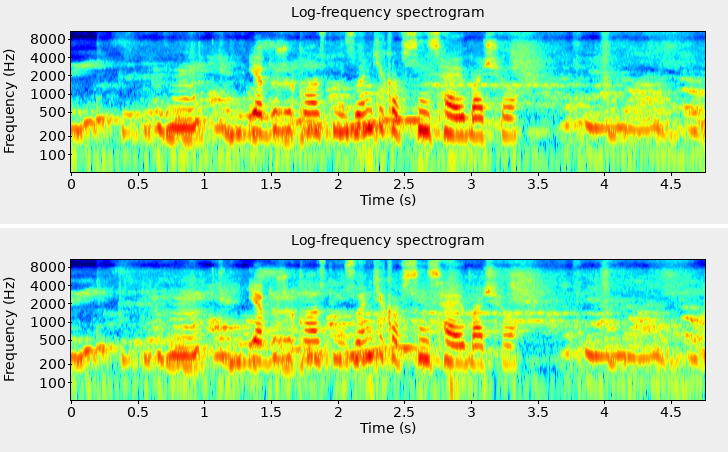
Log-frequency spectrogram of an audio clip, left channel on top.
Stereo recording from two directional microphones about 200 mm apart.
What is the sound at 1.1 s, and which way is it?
Speech, 45° left (ahead or behind).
